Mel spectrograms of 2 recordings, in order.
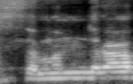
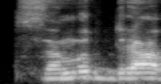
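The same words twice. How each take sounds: First: The word has a nasal n sound inside. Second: The word has no nasal sound inside. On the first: The speaker calls it wrong. "एक तो आपने समुद्रा बोल दिया शुरू में" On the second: The speaker calls it right. "न की आवाज यानी नासिका से आवाज ना आए"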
